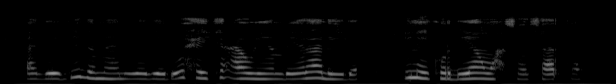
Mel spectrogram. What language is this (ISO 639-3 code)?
som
